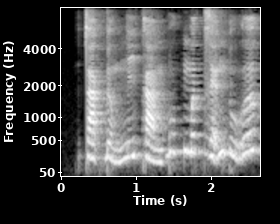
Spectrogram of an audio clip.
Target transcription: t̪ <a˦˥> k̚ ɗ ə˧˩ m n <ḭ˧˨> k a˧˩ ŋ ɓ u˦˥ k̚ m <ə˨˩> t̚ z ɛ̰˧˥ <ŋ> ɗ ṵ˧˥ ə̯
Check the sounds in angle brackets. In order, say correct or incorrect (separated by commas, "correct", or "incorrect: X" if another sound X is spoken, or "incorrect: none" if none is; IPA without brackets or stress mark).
incorrect: a˨˩, incorrect: i˨˦, incorrect: ə˦˥, correct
